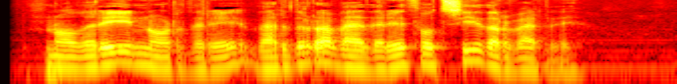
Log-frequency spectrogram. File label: icelandic fast; phon lab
